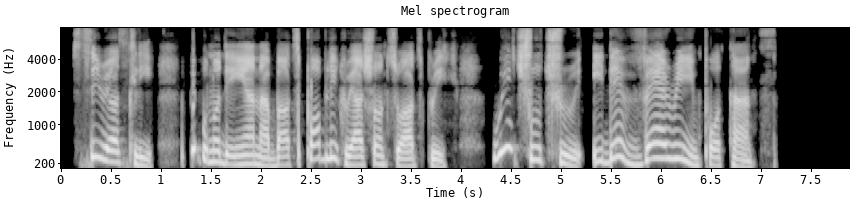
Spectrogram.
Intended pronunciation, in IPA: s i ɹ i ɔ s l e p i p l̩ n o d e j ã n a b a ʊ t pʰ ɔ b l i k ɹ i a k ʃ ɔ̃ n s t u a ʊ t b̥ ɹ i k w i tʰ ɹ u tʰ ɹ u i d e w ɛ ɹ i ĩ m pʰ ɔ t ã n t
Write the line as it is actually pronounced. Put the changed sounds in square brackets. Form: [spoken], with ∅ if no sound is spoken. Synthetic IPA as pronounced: s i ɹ i ɔ s l [i] p i p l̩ n o d e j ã n a b a ʊ t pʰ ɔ b l i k ɹ i a k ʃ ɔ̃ n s t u a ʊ t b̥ ɹ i k w i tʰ ɹ u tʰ ɹ u i d e [v] ɛ ɹ i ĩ m pʰ ɔ t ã n t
